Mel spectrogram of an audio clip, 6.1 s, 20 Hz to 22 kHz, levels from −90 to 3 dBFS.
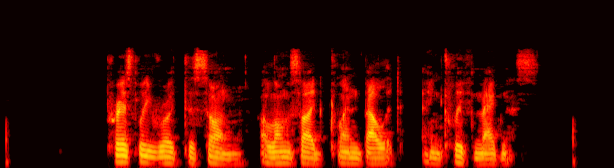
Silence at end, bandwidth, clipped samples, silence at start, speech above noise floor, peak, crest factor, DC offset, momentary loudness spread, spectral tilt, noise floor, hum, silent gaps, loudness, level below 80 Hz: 0.8 s; 8.2 kHz; under 0.1%; 0.05 s; over 59 dB; -10 dBFS; 24 dB; under 0.1%; 12 LU; -4.5 dB/octave; under -90 dBFS; none; none; -31 LUFS; -66 dBFS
